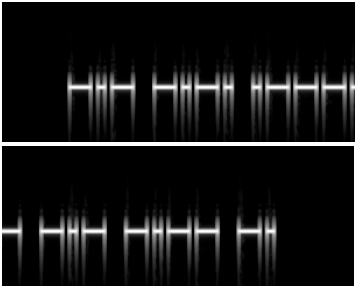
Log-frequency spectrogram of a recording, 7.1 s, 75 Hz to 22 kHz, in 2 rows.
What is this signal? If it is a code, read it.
Morse code, heard as a keyed tone, about 17 wpm, 700 Hz. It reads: KC1KYN
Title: Speed Racing - USA 2x3 Call Signs 17wpm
